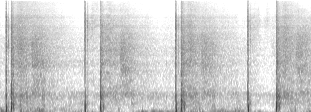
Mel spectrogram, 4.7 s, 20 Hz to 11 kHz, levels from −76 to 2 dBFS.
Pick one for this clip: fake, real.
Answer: fake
